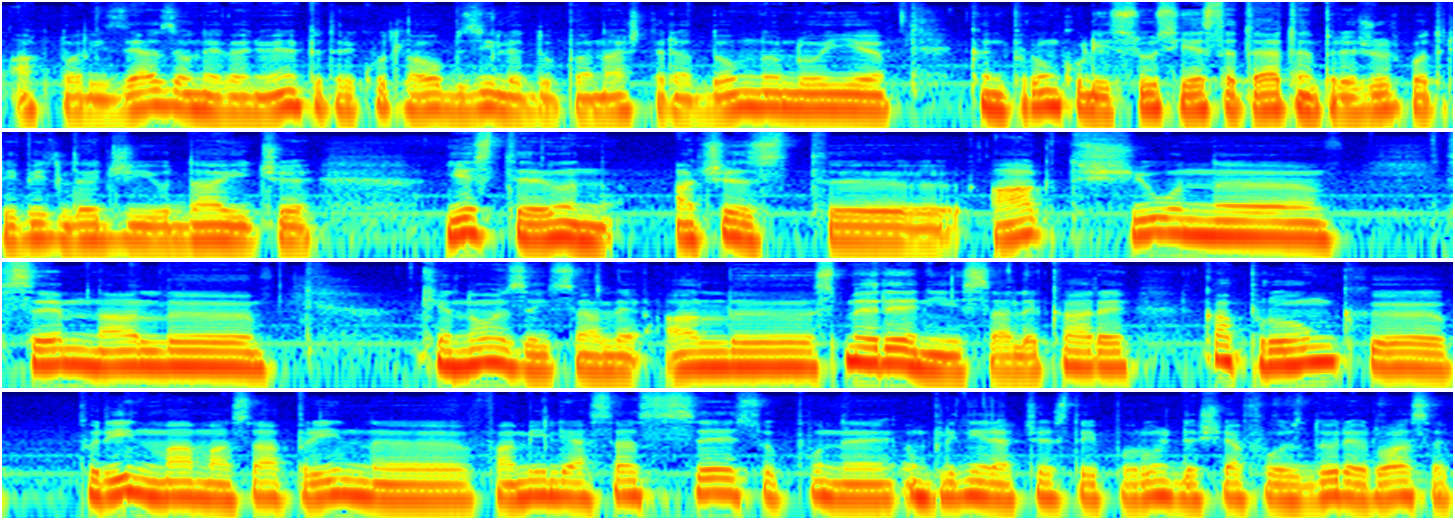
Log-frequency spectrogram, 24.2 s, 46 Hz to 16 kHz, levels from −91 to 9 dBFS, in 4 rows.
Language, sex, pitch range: Romanian, male, 110-130 Hz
